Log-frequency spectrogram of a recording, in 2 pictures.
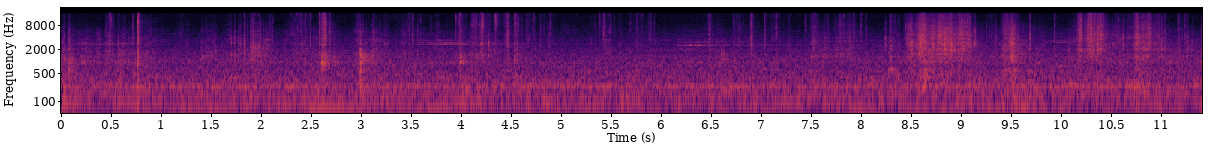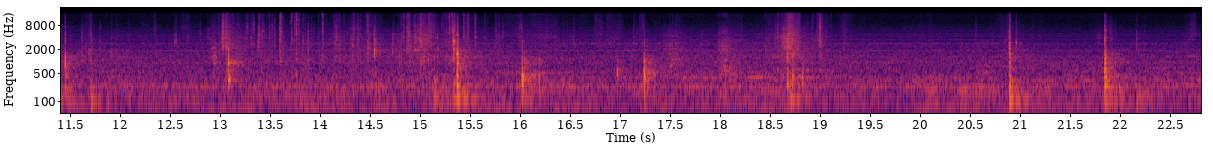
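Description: Hands unpacking a smartphone's retail box: scattered light taps and knocks of cardboard and small items set down on a tabletop, with two short bursts of rustling packaging near the middle.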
